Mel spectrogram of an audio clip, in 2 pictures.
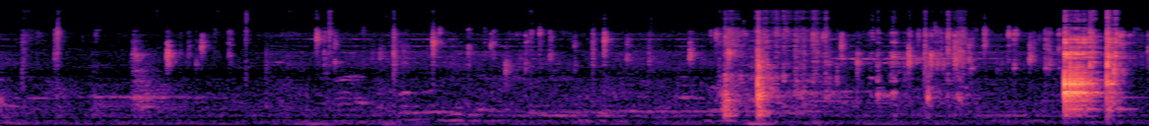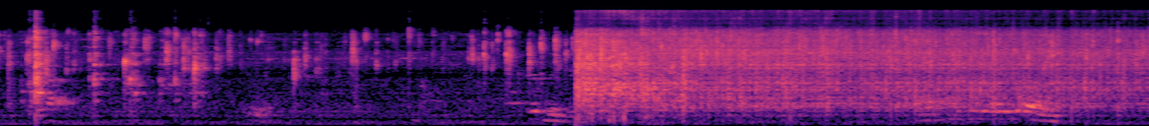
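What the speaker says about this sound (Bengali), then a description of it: "দিয়ে দিলাম সর্ষের তেল, দিয়ে দিলাম কালো জিরে, শুকনো লঙ্কা" Nigella seeds and dried chilies fry in mustard oil with scattered crackles, pops and a few utensil clinks at first. Later a loud, dense sizzle bursts out and keeps going steadily, close by.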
